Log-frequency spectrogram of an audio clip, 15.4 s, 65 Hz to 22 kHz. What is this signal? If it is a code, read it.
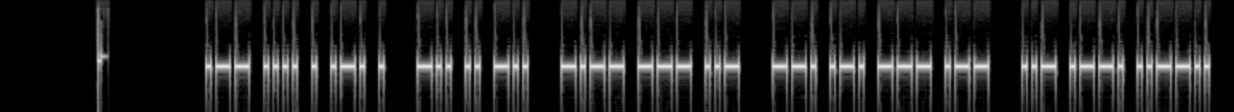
Morse code, heard as a keyed tone, about 20 wpm, 700 Hz. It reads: WHERE DID YOU GROW UP?
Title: Sentences from Top 1000 Words - Review Part 1 - 20wpm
